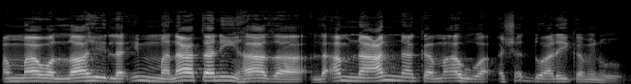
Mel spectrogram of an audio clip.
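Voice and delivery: slow, measured chant of the Arabic; slow recitation. Acted. Preacher reciting Saad's reply in Arabic, slow chant. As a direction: intone each word slowly.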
